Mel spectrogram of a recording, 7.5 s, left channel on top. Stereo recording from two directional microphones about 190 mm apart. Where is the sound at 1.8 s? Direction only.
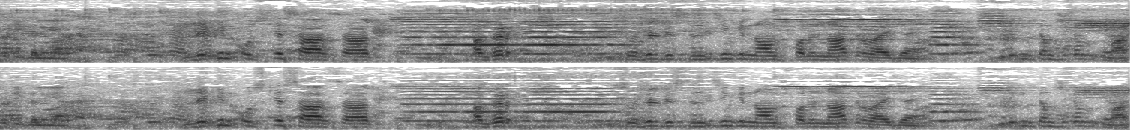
20° right (ahead or behind).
